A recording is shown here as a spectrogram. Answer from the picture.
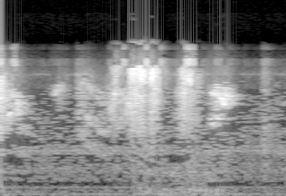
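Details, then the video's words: An Australian parrot calling during a dish bath indoors: a short run of three or four bright, high chirped notes over faint background hum. "the Aussie birds take a bath"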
